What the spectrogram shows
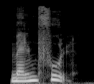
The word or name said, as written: MALMFULDE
